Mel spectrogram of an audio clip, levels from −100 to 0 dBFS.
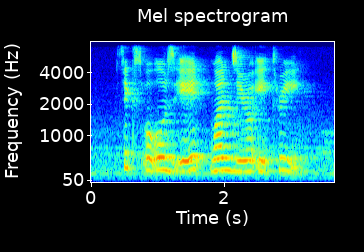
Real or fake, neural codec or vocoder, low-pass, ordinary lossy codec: real; none; 7.2 kHz; none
